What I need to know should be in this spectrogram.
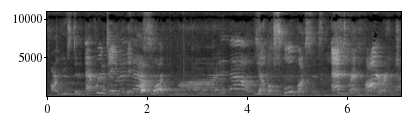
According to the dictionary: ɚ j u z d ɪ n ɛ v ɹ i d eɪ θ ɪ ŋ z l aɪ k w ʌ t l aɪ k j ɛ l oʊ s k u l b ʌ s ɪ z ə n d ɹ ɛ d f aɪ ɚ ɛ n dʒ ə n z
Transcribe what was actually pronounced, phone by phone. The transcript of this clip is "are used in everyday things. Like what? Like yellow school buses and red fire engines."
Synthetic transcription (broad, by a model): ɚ j u z d ɪ n ɛ v ɹ i d eɪ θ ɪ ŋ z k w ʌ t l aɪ j ɛ l oʊ s k u l b ʌ s ɪ z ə n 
